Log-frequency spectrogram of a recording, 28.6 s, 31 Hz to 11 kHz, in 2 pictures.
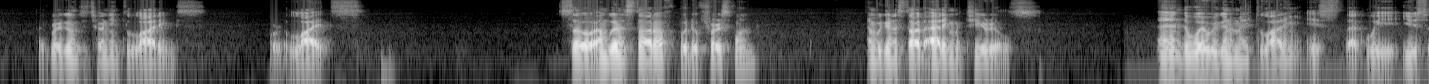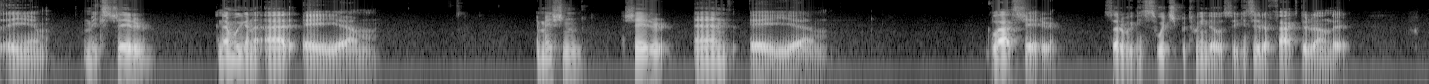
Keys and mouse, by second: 5.4-6.8 middle drag, 6.8-13.1 drag, 16.1-19.3 middle drag, 20.9 click.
